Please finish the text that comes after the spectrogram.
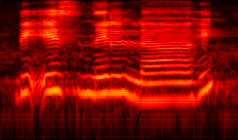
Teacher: اللہ کے نام سے پہلے زیر آ گئی ہے اس لیے اللہ کا نام باریک عطا کریں گے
